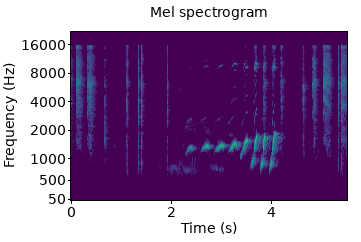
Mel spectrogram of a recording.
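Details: Caged white-rumped shama just out of the breeding cage, singing: a series of short whistled notes climbing in pitch and speeding up into a quick trill, with harsh clicks before and after.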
